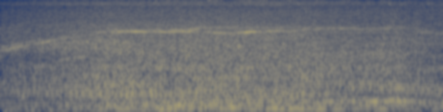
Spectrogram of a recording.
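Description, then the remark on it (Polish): A steady buzz from the spinning propellers of a drone flying in search of a second person in need of a first-aid kit, with a droning hum and a hissy whine held at an even loudness throughout, with no voices. “Gdzie teraz leci dron?”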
